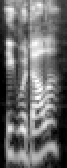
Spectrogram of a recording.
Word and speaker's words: Iguodala: Iguodala? – Yes.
